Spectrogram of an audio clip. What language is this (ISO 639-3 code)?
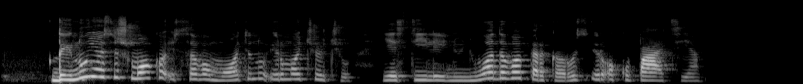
lit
